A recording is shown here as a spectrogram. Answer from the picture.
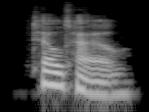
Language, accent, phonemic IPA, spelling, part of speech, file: English, Australia, /ˈtɛlteɪl/, telltale, noun / adjective, En-au-telltale.ogg
- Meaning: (noun) 1. One who divulges private information with intent to hurt others 2. An indicator, such as a warning light, that serves to warn of a hazard or problem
